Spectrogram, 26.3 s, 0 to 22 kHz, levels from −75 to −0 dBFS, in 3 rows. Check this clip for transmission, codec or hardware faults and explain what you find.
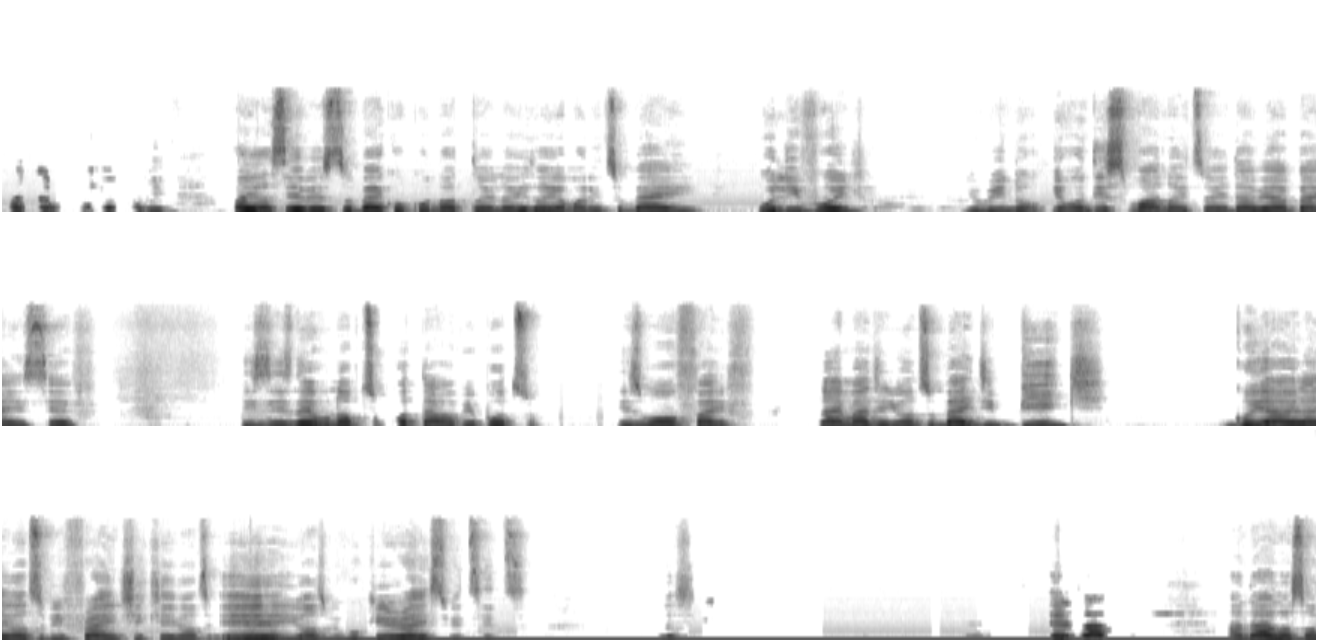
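Two hardware faults are present in this speech recording.

Computer activity noise runs through the whole clip: a buzzing, chirping pulse train repeating at around 200 Hz, sitting roughly 40 dB below the speech. Processor, graphics or mouse load currents disturb the shared ground, so the pattern follows the computer's activity rather than the talker.

A DC step occurs at 19.18 s. The waveform's zero line jumps by about -18 dBFS and holds at that offset until the end. The jump is heard as a single low thump, and the speech continues unchanged across it. This points to a converter recalibrating or an offset-carrying input being switched in.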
